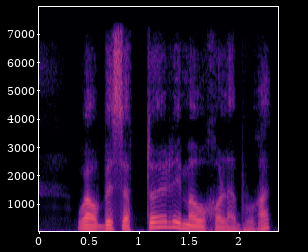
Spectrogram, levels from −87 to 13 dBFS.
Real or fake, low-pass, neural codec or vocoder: fake; 7.2 kHz; codec, 24 kHz, 0.9 kbps, DualCodec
